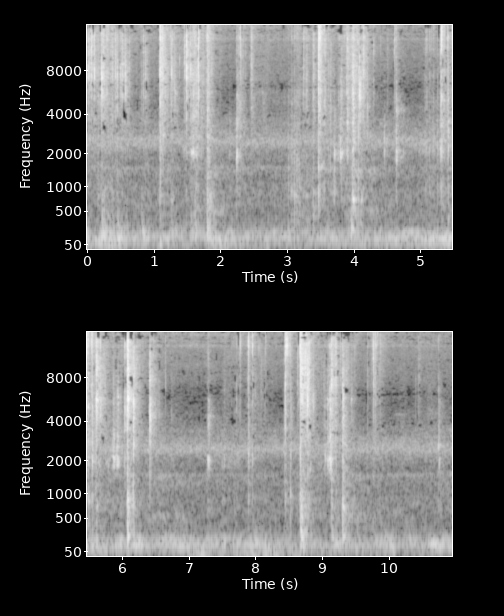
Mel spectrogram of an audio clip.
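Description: A blade carves a patterned solid bar of soap with a cream interior, producing quiet, crisp scraping and shaving strokes. The strokes come in irregular bursts, bright and hissy with almost no low end, each cut ending abruptly.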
